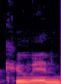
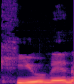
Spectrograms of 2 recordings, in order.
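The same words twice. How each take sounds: First: The first syllable has plain 'oo' without a glide. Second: The first syllable has a 'y' glide before 'oo'.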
